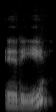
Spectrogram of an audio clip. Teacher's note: We tend to use a flap T, sounds a little bit like a D, and we have to go from the lax I to the tense E, itty.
